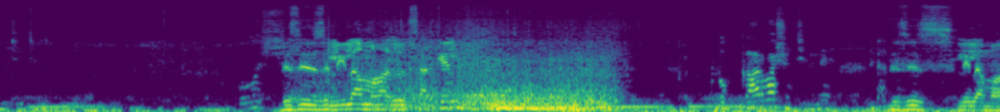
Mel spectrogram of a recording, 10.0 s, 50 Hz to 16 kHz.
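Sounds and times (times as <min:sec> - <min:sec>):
moving car rumble: 0:00.0 - 0:10.0
heavy rain on car roof: 0:03.1 - 0:06.3.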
